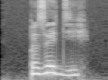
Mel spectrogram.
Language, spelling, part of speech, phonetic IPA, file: Russian, позади, adverb / preposition, [pəzɐˈdʲi], Ru-позади.ogg
- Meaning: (adverb) behind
